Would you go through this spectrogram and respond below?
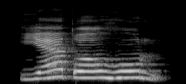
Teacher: یا تو کو موٹا بھی پڑھنا ہے اور اس پہ کلکلا بھی کرنا ہم نے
